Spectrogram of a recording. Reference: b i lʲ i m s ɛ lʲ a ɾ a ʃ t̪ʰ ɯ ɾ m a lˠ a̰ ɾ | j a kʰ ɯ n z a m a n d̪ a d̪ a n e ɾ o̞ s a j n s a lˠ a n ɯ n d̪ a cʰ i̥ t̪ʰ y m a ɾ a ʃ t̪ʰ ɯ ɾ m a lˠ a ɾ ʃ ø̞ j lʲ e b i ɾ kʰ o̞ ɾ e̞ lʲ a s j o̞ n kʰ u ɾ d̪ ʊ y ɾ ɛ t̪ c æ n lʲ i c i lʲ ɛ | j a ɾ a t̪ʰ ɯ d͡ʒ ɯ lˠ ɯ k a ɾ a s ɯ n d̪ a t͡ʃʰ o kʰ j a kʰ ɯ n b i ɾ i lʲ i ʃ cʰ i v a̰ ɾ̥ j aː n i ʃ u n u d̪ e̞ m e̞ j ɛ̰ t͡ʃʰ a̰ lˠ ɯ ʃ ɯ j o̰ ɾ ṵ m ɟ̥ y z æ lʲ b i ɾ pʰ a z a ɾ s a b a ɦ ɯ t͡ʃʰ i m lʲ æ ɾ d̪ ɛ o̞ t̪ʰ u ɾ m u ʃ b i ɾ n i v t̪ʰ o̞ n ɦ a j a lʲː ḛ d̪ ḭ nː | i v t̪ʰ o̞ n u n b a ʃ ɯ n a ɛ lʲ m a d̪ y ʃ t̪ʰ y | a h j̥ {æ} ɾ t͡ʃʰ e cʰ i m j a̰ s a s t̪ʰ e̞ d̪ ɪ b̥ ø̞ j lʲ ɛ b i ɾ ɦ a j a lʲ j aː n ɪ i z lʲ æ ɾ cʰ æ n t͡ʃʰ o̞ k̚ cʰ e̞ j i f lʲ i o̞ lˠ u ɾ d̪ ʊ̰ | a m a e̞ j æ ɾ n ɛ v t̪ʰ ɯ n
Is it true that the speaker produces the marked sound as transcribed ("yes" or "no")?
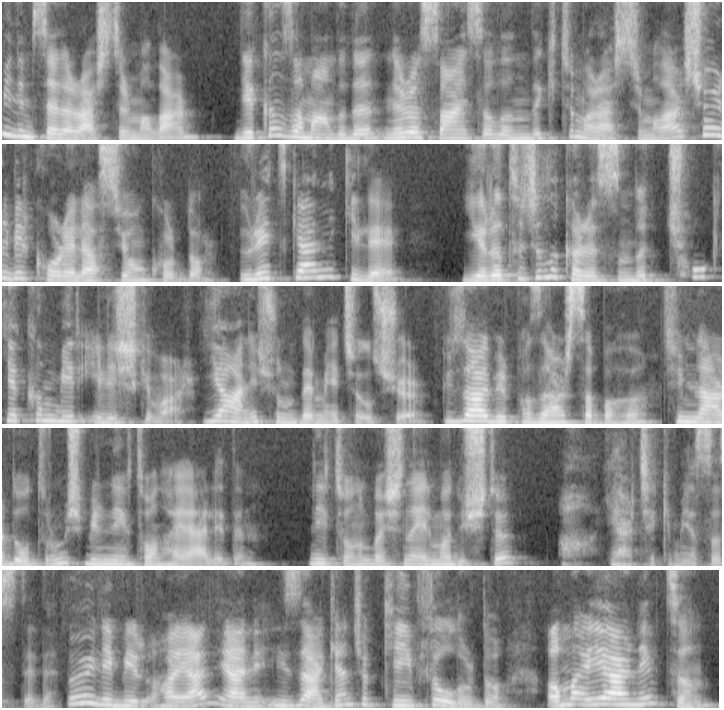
yes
